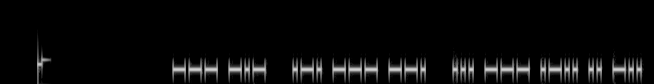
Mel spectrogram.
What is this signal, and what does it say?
Morse code, heard as a keyed tone, about 31 wpm, 700 Hz. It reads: OK ROG SOLID
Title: Practice QSO - Exchange 3 - More Info - 30wpm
